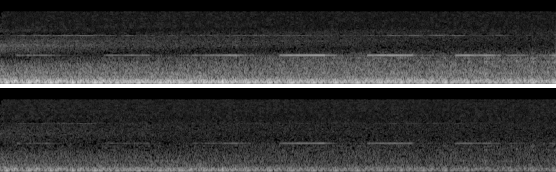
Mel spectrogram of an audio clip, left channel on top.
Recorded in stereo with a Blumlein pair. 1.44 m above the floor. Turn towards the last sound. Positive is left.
turn(degrees=35)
